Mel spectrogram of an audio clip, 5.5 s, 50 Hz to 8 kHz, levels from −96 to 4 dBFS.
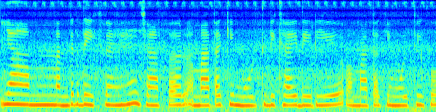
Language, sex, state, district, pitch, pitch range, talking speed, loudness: Hindi, female, Bihar, Araria, 245 Hz, 235-255 Hz, 230 wpm, -24 LUFS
